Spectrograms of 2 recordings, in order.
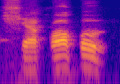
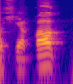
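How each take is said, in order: First: Slower शाकॉक with the final q bounced; with qalqala. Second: शाकॉक stopped dead on the final q; without qalqala. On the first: Teacher shows the correct reading, शाकॉक with bouncing qalqala. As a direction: let the last q of शाकॉक echo out. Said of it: "पलकला भी करेंगे". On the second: Teacher shows how not to read it, unbounced शाकॉक. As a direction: shut शाकॉक off with no bounce. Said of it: "ऐसे नहीं पढ़ेंगे". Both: Shown as a demonstration.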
